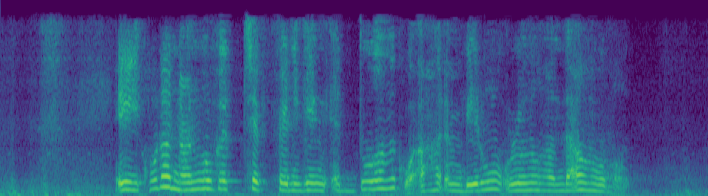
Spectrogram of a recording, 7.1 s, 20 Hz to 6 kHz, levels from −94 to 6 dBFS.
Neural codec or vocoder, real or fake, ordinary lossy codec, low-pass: codec, 16 kHz, 1.1 kbps, Voila-Tokenizer; fake; AAC, 32 kbps; 5.4 kHz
